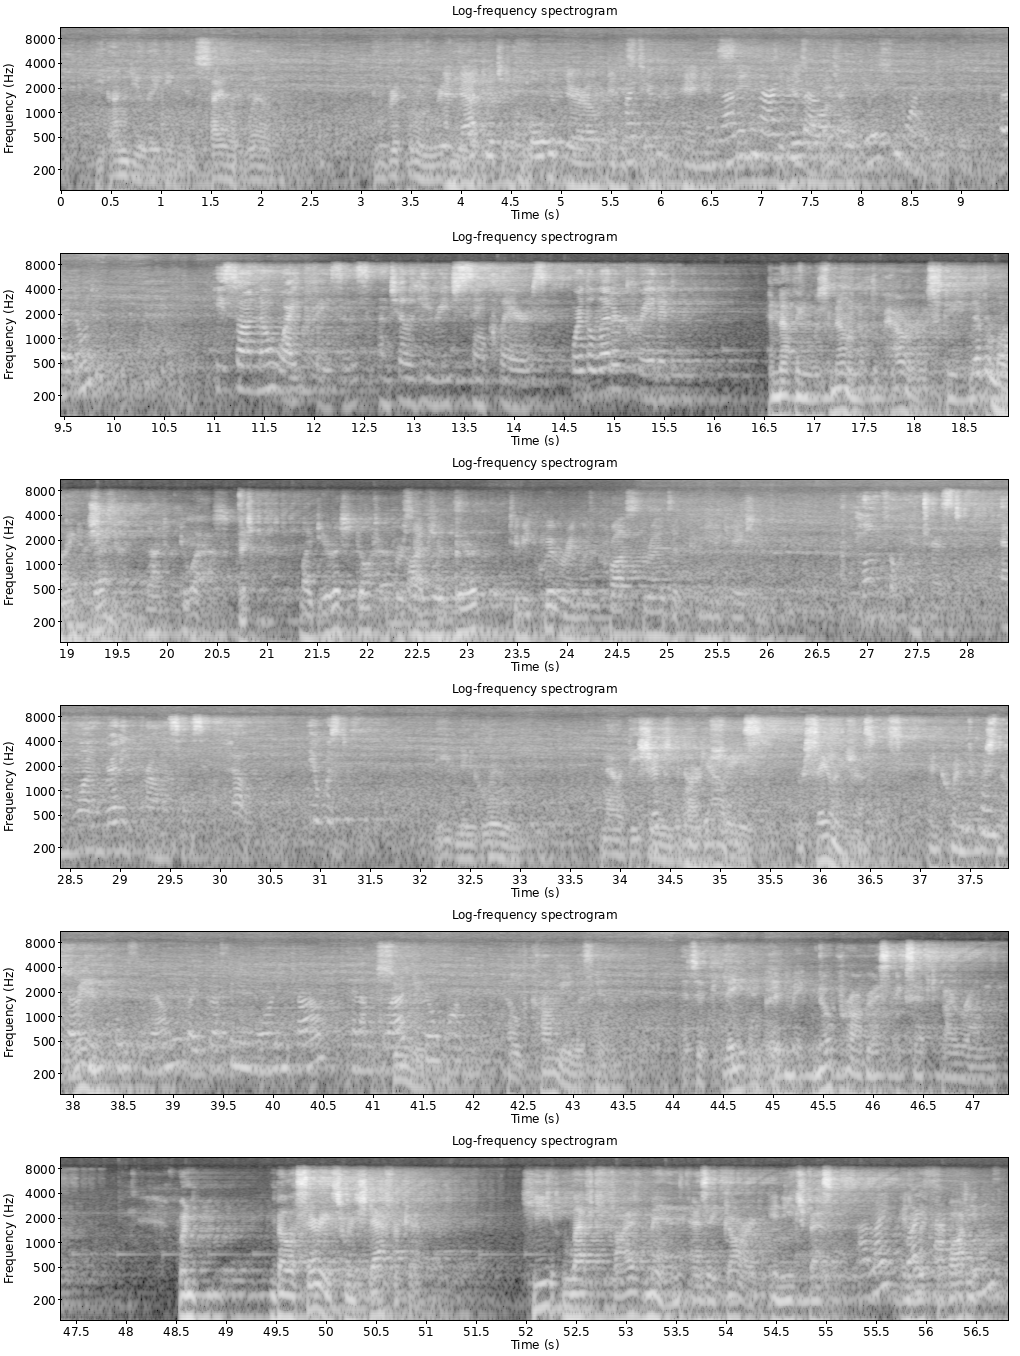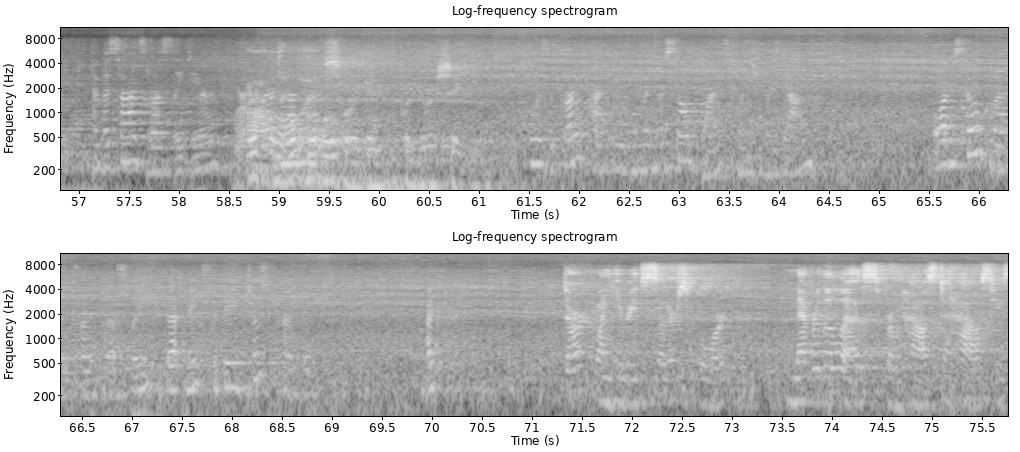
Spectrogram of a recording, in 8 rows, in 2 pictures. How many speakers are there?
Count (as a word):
six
